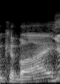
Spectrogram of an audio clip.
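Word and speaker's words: Cabaye: Yeah, his first name rhymes with Oh Hi. – Boyce? – Boyce, yes, Boyce. – Johan Kabay? – You are correct, sir.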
